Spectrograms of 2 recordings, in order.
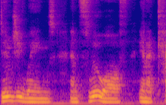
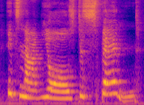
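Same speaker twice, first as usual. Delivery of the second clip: high, slow shrieking bird voice; 12 semitones higher, 6 dB louder, slower than usual. A narrator's reading. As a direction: screech it like a nasty bird. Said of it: "the bird shrieked again".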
